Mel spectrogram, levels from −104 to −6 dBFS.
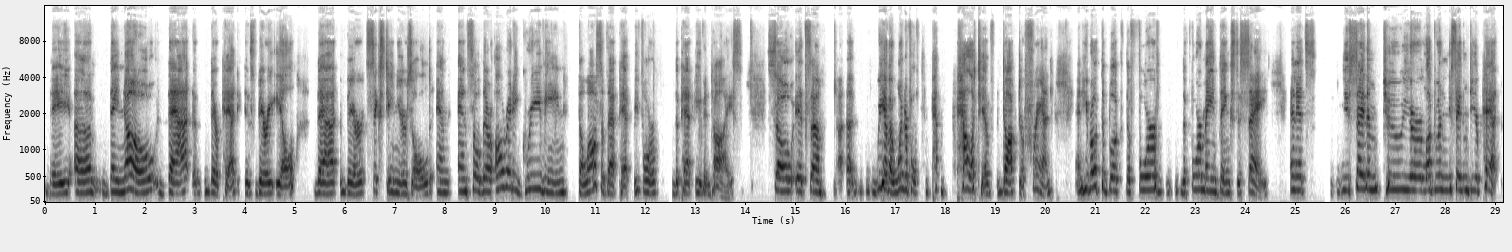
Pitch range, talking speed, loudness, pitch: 205-260 Hz, 145 wpm, -25 LUFS, 225 Hz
